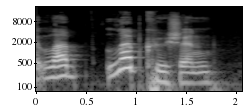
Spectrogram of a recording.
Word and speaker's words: Lebkuchen: So, it's this adorable Christmas village on the wrapper, and it says sugar glazed Lebkuchen? – Lebkuchen. – Lebkuchen. – Am I adding an extra K? Lebkuchen.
